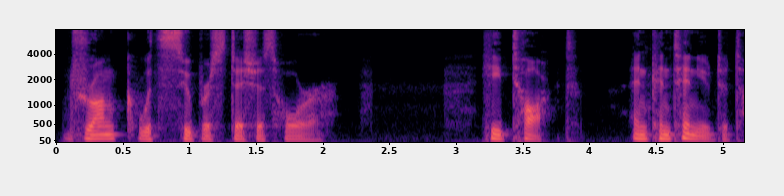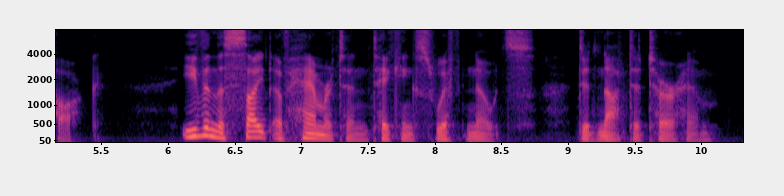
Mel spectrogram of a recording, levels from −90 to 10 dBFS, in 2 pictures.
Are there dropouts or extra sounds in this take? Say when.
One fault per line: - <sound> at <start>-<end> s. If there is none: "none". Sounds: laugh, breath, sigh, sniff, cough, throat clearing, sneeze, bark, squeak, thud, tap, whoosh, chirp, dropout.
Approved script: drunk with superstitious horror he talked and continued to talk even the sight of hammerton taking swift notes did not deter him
none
